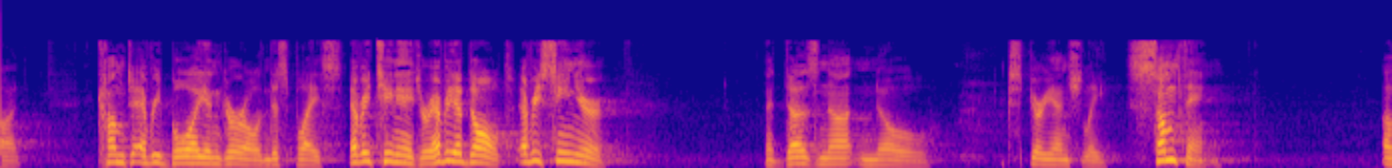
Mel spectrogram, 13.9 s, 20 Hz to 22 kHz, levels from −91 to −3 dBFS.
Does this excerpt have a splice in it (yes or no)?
yes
